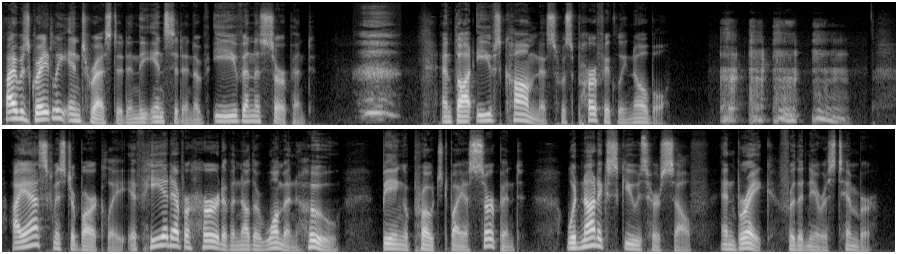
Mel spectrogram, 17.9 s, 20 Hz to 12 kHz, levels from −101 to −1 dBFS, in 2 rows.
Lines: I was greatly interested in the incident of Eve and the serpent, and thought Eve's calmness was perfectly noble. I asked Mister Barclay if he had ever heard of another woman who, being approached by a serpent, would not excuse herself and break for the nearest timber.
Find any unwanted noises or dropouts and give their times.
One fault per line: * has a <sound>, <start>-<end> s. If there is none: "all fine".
* has a sigh, 3.5-4.0 s
* has a throat clearing, 7.2-8.5 s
